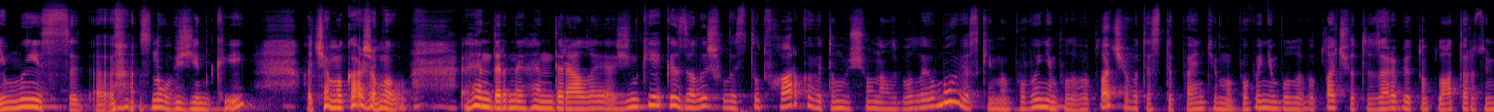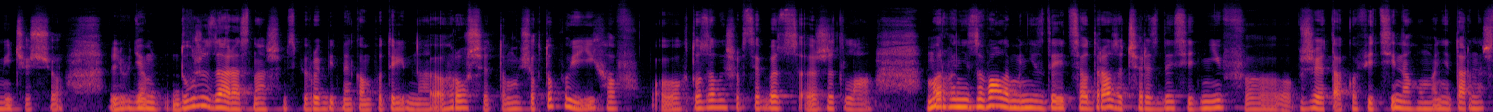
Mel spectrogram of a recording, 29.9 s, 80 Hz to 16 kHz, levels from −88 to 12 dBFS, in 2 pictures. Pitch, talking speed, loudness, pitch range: 170 Hz, 125 wpm, -27 LUFS, 155-190 Hz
